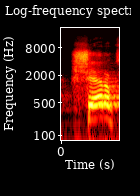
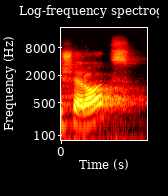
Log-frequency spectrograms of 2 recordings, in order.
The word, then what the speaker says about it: xerox: trazem o mesmo significado xérox e xerox mesma palavra só pronunciava de maneira diferente né o chelsea é palavra paroxítona terminada em x xerox é oxítona terminada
